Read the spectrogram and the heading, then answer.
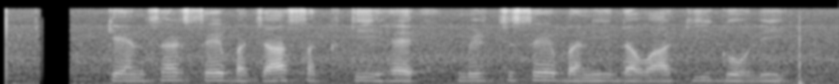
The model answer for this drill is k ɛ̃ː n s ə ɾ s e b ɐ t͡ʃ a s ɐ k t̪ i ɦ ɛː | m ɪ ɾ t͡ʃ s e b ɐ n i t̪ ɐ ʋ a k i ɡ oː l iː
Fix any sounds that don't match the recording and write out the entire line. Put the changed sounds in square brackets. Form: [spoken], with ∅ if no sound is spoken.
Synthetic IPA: k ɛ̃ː n s ə ɾ s e b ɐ t͡ʃ a s ɐ k t̪ i ɦ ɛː | m ɪ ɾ t͡ʃ s e b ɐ n i [d̪] ɐ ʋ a k i ɡ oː l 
